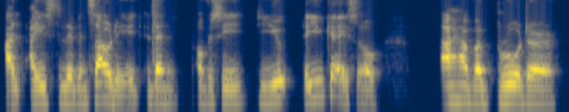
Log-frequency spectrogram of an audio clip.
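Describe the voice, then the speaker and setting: Podcast host in his twenties, relaxed slangy banter, average-pitched man, gets earnest. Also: normal speed, gravelly. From Philippines. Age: 20s. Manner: loose slangy banter, earnest when serious. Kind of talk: casual chat.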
